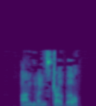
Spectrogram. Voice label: "undemonstrable", English; adjectives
